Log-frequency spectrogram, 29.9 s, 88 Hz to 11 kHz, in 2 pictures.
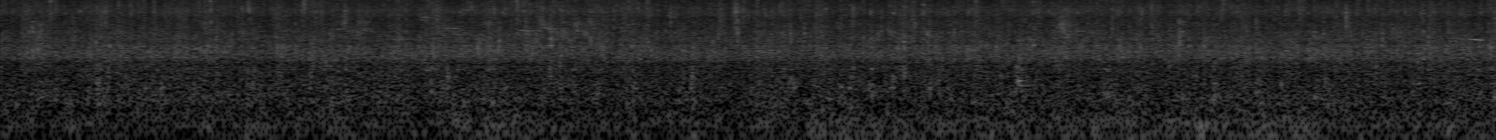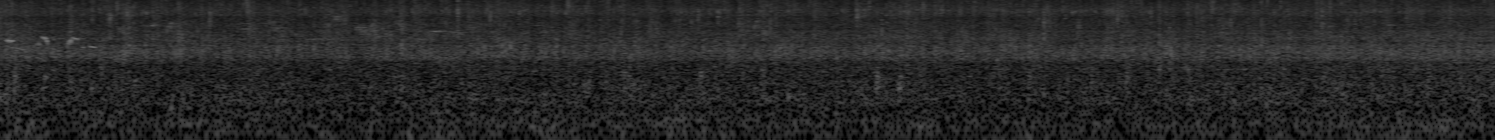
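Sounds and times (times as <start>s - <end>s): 
steady dense rain: 0.0s - 29.9s
faint bird calls: 14.6s - 16.5s.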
